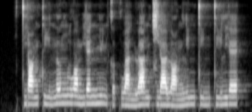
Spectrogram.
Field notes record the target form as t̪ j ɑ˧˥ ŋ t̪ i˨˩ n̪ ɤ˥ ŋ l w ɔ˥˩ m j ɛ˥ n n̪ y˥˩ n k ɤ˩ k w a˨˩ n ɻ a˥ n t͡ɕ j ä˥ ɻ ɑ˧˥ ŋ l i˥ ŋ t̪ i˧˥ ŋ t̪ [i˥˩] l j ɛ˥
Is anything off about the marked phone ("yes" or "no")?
yes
